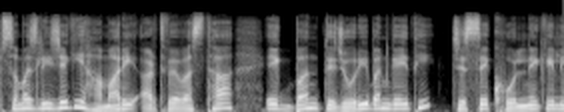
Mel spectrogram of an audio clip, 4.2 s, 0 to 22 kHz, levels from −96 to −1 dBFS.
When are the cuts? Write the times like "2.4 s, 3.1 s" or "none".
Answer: none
